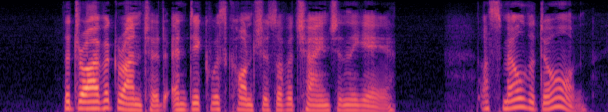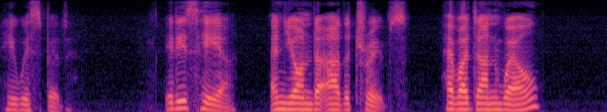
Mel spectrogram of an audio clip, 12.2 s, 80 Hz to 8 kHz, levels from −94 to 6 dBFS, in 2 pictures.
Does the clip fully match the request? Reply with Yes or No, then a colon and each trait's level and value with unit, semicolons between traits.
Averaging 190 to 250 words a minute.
No: average, 155 wpm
